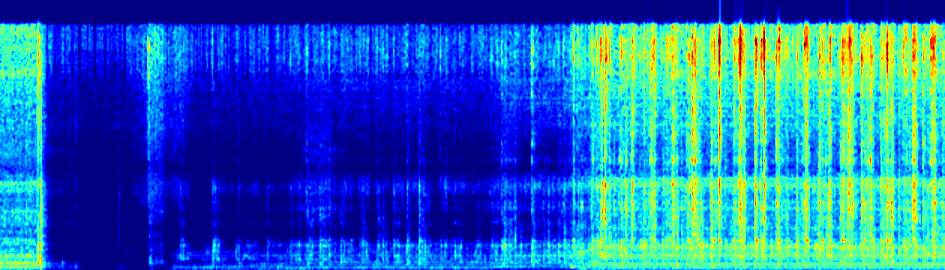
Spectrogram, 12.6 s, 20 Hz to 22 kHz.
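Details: Janome 2030QDC computerized sewing machine, after lubrication: after a pause it settles into a quick, even stitching whir, about four strokes a second, steady and smooth; running normally.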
